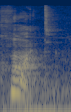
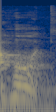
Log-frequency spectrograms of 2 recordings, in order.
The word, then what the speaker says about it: honte: We're going to see the word haunt. Haunt. Haunt is a word we use to mean shame or embarrassment. And we do pronounce the H pretty much, everywhere.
